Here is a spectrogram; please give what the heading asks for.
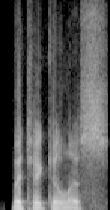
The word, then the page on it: meticulous: American English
